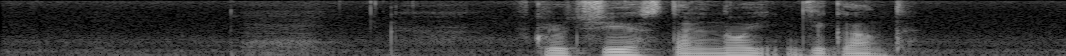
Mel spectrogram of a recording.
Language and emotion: Russian, neutral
